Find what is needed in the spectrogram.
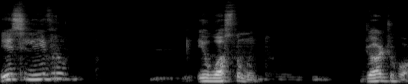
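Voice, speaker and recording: A man speaks with a strong southern Brazilian accent. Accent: heavy southern Brazilian. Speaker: book reader, channel owner. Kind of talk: casual talk to camera; reading aloud. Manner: halting, self-correcting.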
